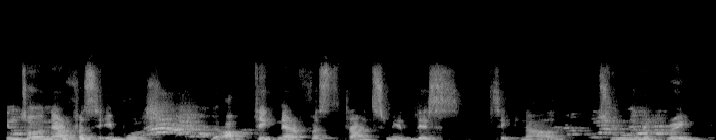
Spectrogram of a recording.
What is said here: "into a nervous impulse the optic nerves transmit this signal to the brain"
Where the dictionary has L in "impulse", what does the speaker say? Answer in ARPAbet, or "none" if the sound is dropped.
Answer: L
